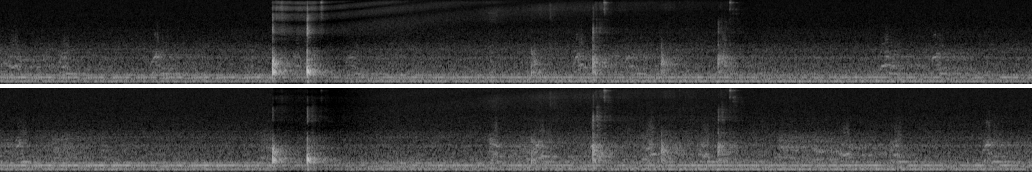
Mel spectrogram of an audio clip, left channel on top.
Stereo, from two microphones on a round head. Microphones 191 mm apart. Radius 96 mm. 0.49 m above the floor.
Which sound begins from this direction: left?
Footsteps, at 2.7 s.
